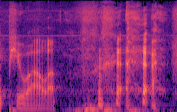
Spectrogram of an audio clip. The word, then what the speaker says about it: Puyallup: fairly soon you can you can tell that I'm a local because I know how to say Puyallup I I realized there's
